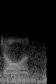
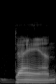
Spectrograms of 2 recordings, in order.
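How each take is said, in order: First: The vowel sounds like the one in 'father'. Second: The vowel sounds like the one in 'cat'. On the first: "or Don, depending upon how you wish to pronounce it" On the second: "depending upon how you wish to pronounce it"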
